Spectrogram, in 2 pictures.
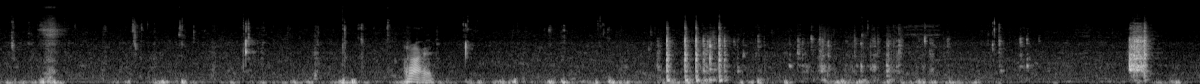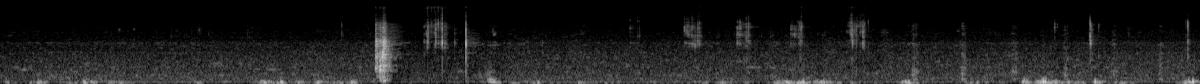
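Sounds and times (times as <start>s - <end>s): mouth clicks and smacks: 0.0s - 4.0s, 4.6s - 4.8s, 5.4s - 6.7s
chewing raw vegetables: 1.0s - 4.0s, 16.2s - 16.8s, 18.3s - 24.0s.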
